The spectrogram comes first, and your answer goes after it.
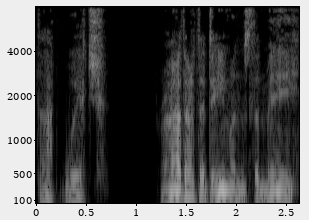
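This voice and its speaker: Putting on a growling character voice, a man speaks at a fairly low pitch and a moderate pace with fairly even intonation. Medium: read story.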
